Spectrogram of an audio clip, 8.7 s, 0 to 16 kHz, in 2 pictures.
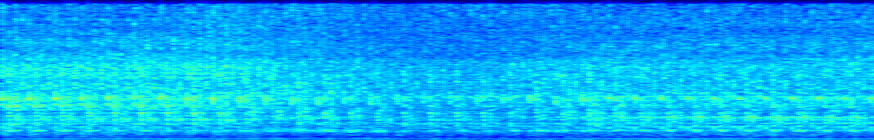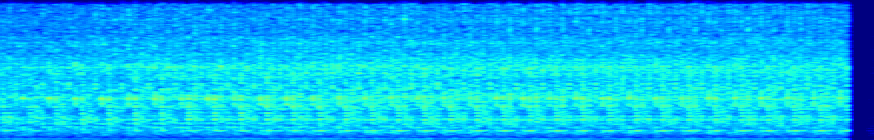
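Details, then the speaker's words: Fiat Doblo 1.8 16v petrol engine at idle: quick light ticking from the top end, about four ticks a second. Hydraulic lifter tick. "É, funcionei o bichão aqui, velho. Ficou com barulho em cima ainda."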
